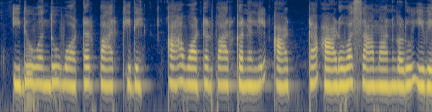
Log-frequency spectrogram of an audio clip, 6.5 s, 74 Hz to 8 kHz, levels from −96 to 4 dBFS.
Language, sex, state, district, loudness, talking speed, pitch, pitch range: Kannada, female, Karnataka, Bidar, -16 LUFS, 110 wpm, 235 Hz, 225-245 Hz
